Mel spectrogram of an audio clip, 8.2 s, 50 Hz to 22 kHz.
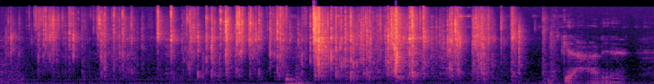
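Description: Foil wrapper of a 2021 Donruss baseball card pack crinkling as it is opened by hand, in rapid irregular crackles that die down about a second before the end.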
